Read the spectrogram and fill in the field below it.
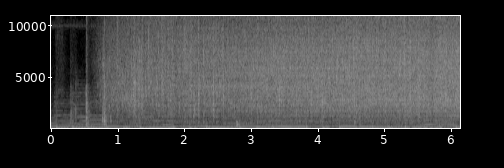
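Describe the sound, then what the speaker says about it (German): Food fries in oil in a pan with a loud, steady sizzle that starts abruptly after a second and continues without pause, close up and without talk. "ordentlich anbraten"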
